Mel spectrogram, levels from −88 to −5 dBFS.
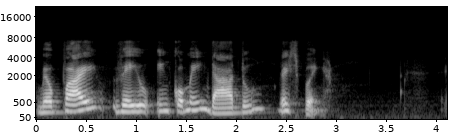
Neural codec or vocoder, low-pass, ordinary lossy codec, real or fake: none; 7.2 kHz; none; real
